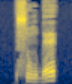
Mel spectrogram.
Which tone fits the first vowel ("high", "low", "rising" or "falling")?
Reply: low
